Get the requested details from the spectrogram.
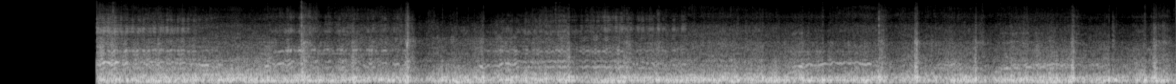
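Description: A roller coaster train clanks steadily up a chain lift.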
